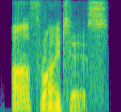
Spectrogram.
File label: "arthritis", British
